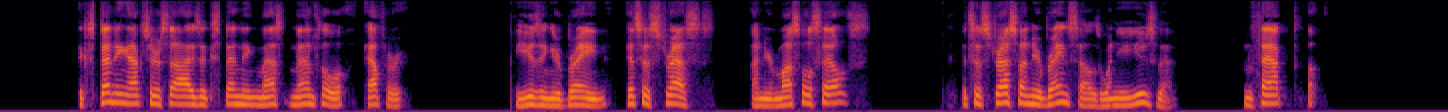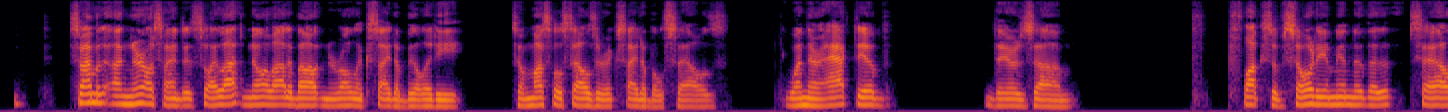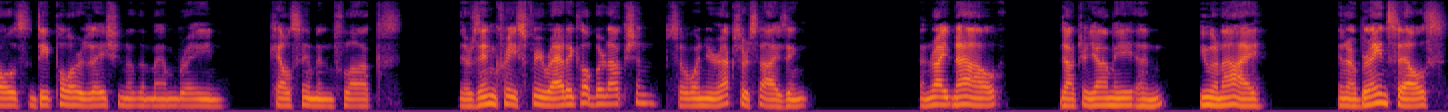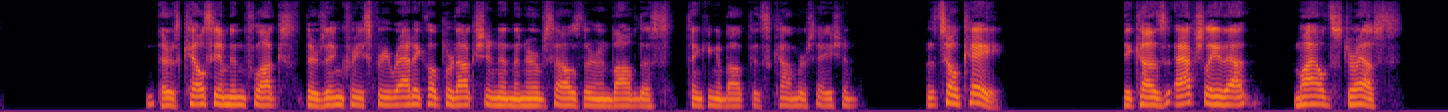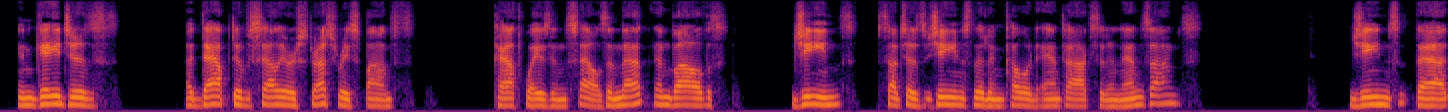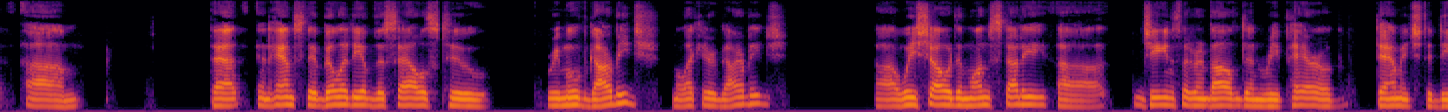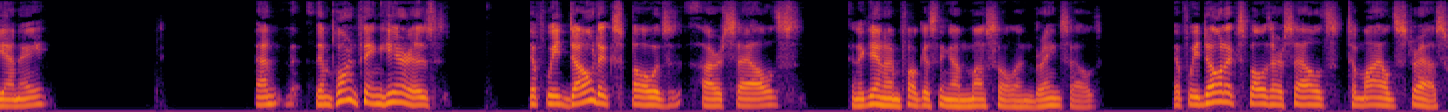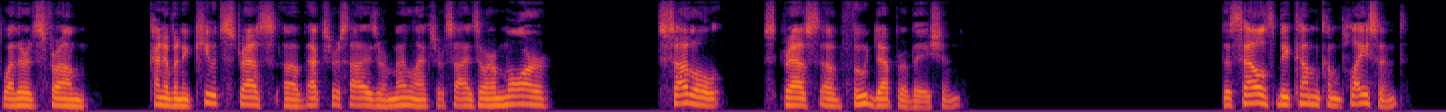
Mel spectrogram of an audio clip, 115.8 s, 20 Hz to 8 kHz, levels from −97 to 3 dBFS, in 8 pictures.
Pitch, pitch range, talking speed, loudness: 140 Hz, 130-155 Hz, 115 wpm, -28 LUFS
